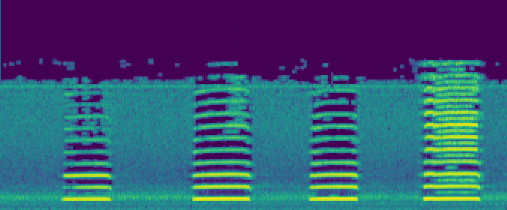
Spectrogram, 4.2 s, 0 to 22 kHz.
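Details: Nesting bald eagle in North East Florida, January 30 2024, voicing displeasure at an intruder eagle perched near the nest: four loud, steady, rich-toned calls, each about half a second long, spaced roughly one second apart.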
